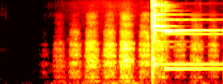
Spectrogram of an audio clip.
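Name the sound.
dog panting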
